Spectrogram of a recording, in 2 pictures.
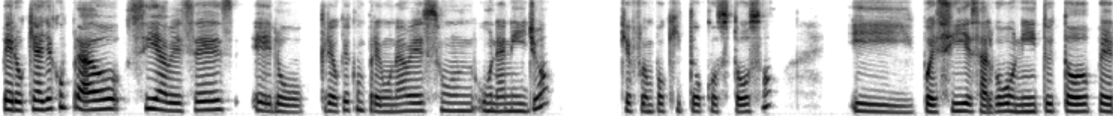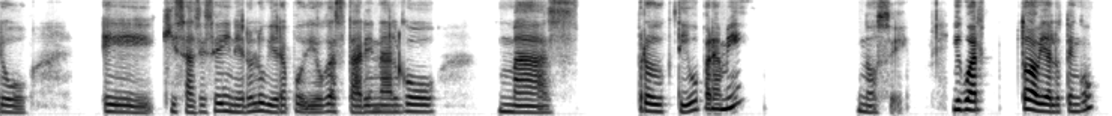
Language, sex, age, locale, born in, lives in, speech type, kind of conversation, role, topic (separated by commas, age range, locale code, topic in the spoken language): Spanish, female, 50-54, es-CO, Colombia, United States, conversation, unstructured, none, ¿Cómo decides cuándo gastar o ahorrar dinero?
